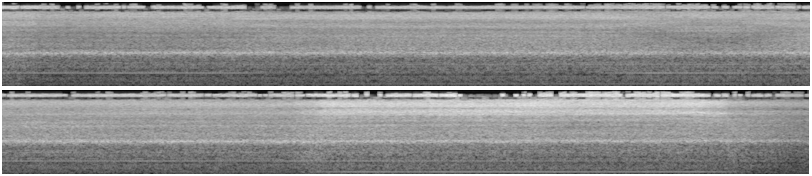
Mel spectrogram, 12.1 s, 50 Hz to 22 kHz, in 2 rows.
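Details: New WAP Extreme Turbo 2800 pressure washer on its first run: steady, even motor hum with a constant high tone and no knocks or surging, running normally.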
